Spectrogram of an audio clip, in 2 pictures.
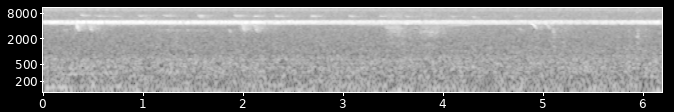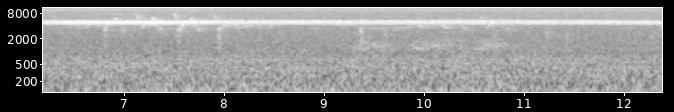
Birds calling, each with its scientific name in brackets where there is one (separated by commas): American Crow (Corvus brachyrhynchos), American Goldfinch (Spinus tristis)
